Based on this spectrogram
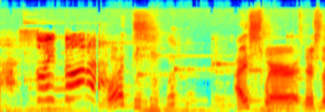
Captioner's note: laughs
